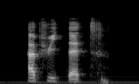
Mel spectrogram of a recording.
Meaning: headrest (part of a seat)
- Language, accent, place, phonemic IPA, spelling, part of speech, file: French, France, Lyon, /a.pɥi.tɛt/, appui-tête, noun, LL-Q150 (fra)-appui-tête.wav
